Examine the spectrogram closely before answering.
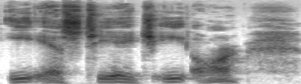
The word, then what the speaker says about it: Estill: Now, the official name of Estill Fork is Esther Fork, Esther, but it is spelled Estill.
